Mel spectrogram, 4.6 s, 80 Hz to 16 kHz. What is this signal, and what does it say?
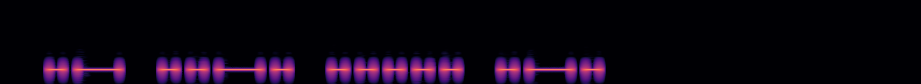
Morse code, heard as a keyed tone, about 17 wpm, 700 Hz. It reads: AF5R
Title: USA Callsign DE Callsign - 4 Characters - 17wpm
